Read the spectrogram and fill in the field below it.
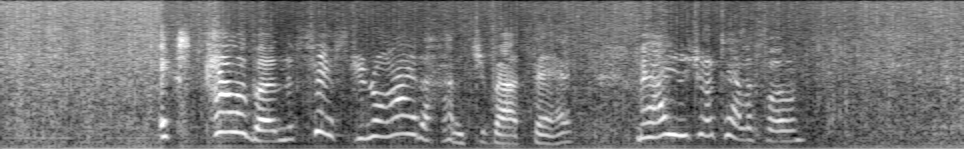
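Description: An elderly woman reads aloud with animation, close by.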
